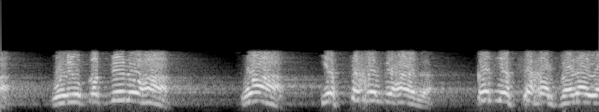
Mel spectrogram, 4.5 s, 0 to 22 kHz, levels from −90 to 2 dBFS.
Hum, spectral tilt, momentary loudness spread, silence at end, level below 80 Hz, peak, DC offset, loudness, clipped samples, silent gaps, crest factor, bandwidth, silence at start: none; -8 dB/octave; 7 LU; 0 s; -68 dBFS; -2 dBFS; under 0.1%; -13 LUFS; under 0.1%; none; 10 dB; 4.1 kHz; 0 s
